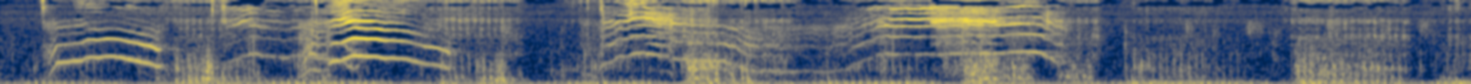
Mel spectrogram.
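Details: A British Shorthair mother cat talks sweetly to her tiny kittens while nursing them. She gives a run of clear, arching meows, about six in quick succession, each rising then falling, over a low background purr.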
